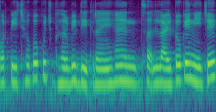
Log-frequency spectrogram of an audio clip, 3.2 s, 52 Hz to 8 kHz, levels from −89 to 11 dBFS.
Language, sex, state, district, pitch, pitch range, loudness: Hindi, female, Haryana, Charkhi Dadri, 200 Hz, 195-220 Hz, -15 LUFS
